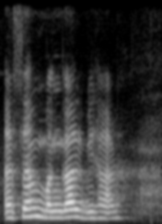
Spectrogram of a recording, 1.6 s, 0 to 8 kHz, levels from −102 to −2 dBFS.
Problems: constant background noise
